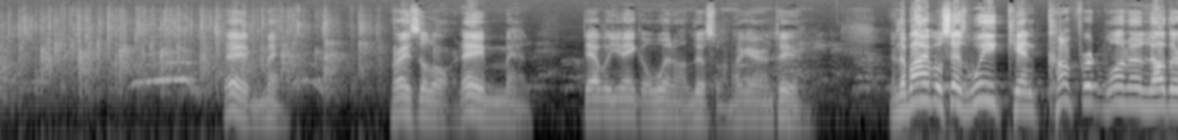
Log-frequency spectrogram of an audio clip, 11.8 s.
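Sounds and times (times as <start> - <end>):
audience applauding: 0.0 - 4.5
speech: 2.2 - 3.0, 3.9 - 8.2, 8.9 - 11.7.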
